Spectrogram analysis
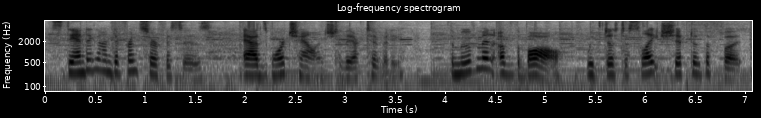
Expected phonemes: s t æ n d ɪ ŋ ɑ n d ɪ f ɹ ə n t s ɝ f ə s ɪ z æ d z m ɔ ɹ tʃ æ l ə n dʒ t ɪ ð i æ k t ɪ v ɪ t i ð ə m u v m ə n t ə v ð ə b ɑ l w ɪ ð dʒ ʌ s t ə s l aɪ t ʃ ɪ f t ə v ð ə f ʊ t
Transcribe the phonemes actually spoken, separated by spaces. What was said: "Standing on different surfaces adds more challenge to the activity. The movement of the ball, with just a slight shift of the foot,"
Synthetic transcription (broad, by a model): s t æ n d ɪ ŋ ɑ n d ɪ f ɹ ə n t s ɝ f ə s ɪ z æ d z m ɔ ɹ tʃ æ l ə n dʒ t ɪ ð i æ k t ɪ v ɪ t i ð ə m u v m ə n t ə v ð ə b ɑ l w ɪ ð dʒ ʌ s t ə s l aɪ t ʃ ɪ f t ə v ð ə f ʊ t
